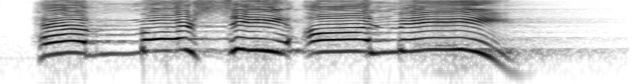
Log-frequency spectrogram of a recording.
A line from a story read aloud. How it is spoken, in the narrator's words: cried out to Jesus in his weak estate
